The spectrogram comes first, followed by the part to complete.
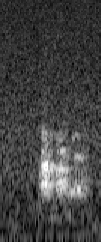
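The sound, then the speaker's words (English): A small Cavachon dog (a Cavalier King Charles Spaniel and Bichon Frise cross) barks once, a brief yap set against quiet background noise, with no one speaking over it. “oh, you can hear our dog barking in the background.”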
